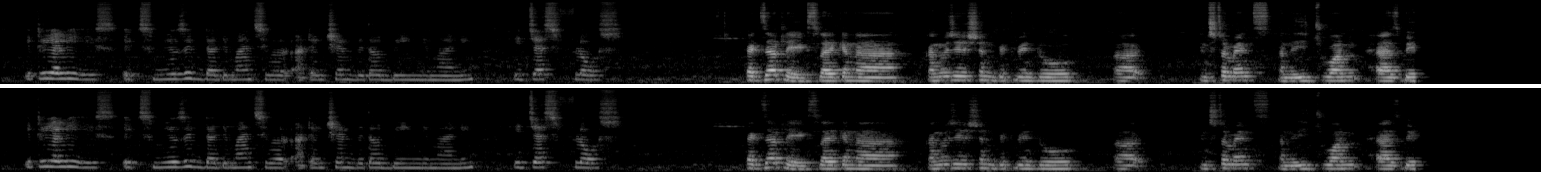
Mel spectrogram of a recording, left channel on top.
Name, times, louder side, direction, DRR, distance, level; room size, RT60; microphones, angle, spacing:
voice 1, 0.2-4.8 5.1-6.2 7.1-7.4, equal, ahead, 1.2 m, -42 dB
voice 2, 7.5-9.0 9.3-10.8 11.1-11.5 12.0-14.2, left 5 dB, 55° left, 0.6 m, -31 dB
7.9 x 3.2 x 4.0 m
head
